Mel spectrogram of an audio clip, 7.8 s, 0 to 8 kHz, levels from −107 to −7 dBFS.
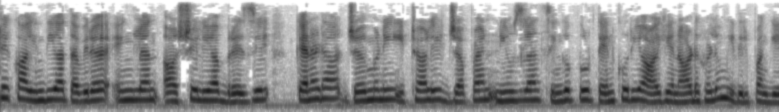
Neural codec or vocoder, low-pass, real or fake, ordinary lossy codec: none; 7.2 kHz; real; none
